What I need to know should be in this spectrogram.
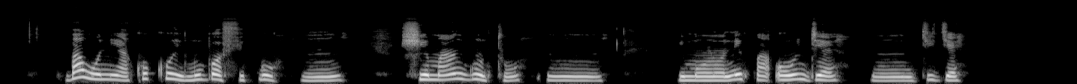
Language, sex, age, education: Yoruba, female, 30-45, tertiary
